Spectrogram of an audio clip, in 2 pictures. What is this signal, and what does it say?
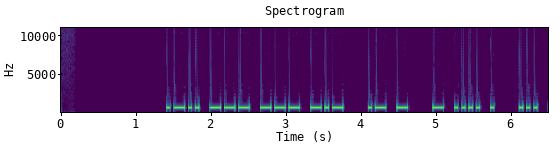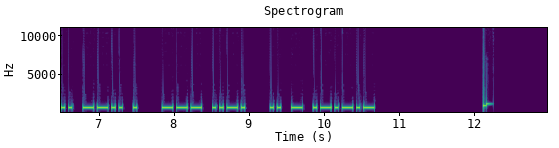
Morse code, heard as a keyed tone, about 25 wpm, 700 Hz. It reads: LOOK AT THE SIZE OF IT.
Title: Sentences from Top 1000 Words - Review Part 2 - 25wpm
